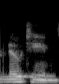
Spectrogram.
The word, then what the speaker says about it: nothing: The word nothing may have been pronounced a bit more like nothing or or noting.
